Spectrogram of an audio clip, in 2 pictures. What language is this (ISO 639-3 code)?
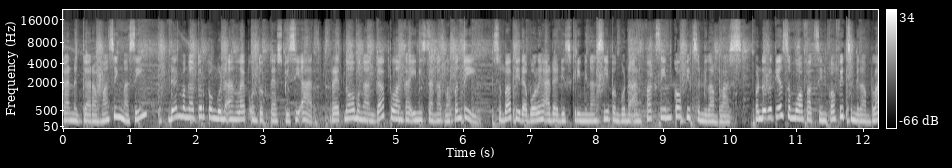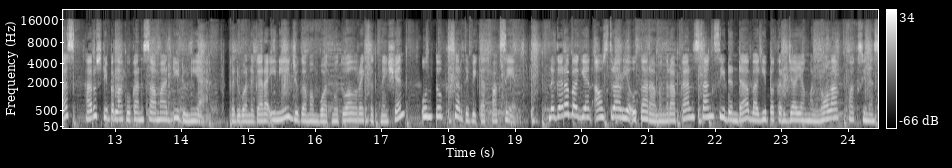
ind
